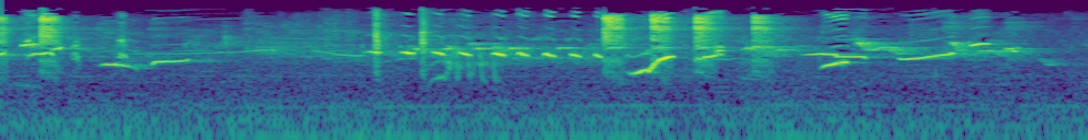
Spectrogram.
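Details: A white-rumped shama driven to sing its fighting song in many voices, cold season, tail flicking: a quick string of short bright whistles, upward-sweeping slurs and crackling clicks between phrases.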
